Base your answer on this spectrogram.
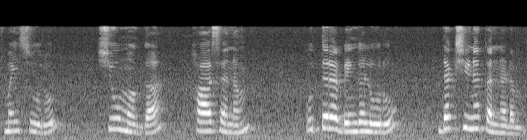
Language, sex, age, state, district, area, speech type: Sanskrit, female, 45-60, Karnataka, Shimoga, urban, spontaneous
